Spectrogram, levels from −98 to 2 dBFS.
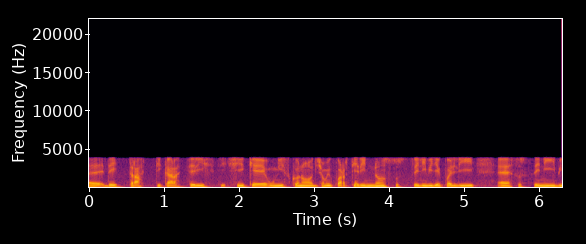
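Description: At 3.56 to 3.59 s, about 30 ms of speech drops out and is bridged by packet loss with pitch repetition: the receiver loops the last pitch period, so the gap sounds like a brief held, slightly buzzy tone. From 5.82 to 5.94 s, about 90 ms is lost in scattered gaps over 120 ms, the longest run 40 ms, which fits 10 ms packets. The repeated cycles fade, giving short held, buzzy stretches.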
